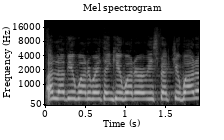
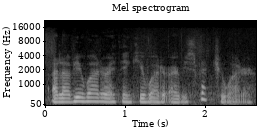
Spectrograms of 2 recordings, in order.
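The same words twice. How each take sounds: First: It is said very fast. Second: It is said at a normal pace.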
